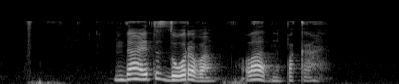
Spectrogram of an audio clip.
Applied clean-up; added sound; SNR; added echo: none; none; none; none.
